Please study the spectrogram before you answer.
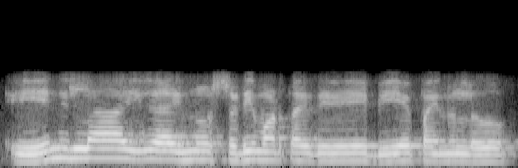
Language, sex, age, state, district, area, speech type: Kannada, male, 60+, Karnataka, Koppal, rural, conversation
